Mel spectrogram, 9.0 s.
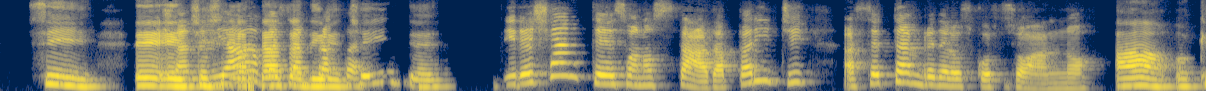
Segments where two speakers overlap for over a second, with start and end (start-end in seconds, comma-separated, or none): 1.1-2.8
